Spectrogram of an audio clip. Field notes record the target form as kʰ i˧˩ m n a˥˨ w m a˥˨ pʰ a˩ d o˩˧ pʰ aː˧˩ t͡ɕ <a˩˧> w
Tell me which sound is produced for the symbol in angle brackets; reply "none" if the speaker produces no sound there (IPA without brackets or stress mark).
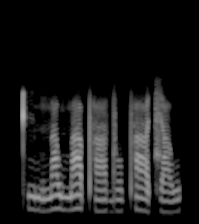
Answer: a˩˧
